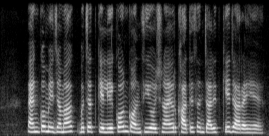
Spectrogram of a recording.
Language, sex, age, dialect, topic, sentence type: Hindi, female, 18-24, Hindustani Malvi Khadi Boli, banking, question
